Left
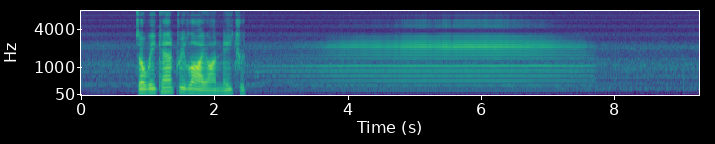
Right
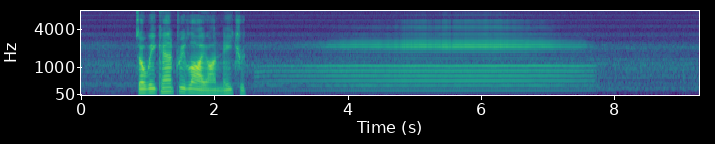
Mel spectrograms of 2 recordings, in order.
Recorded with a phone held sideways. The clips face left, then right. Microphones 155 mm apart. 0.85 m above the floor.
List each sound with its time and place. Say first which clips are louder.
0.8 s a man speaking: even; 5° left (ahead or behind)
2.6 s a trumpet: right 3 dB; 25° right (ahead or behind)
